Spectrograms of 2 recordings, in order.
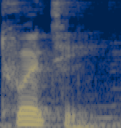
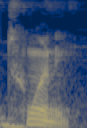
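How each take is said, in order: First: The final 'ty' syllable is fully pronounced. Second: The final 'ty' syllable is dropped. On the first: The speaker calls it right. "So that's why I said twenty again" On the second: The speaker calls it wrong. "I didn't pronounce the T Y"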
